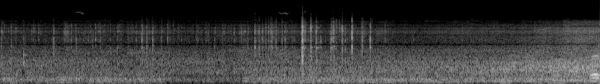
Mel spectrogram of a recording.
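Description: Street traffic noise from cars moving past, with a short run of sharp clicks about halfway through and a car passing close as the noise swells near the end.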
